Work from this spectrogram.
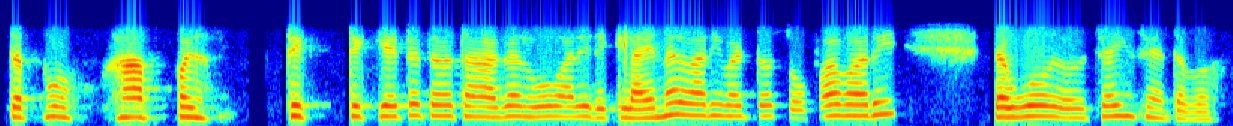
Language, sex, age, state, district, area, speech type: Sindhi, female, 30-45, Uttar Pradesh, Lucknow, urban, conversation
